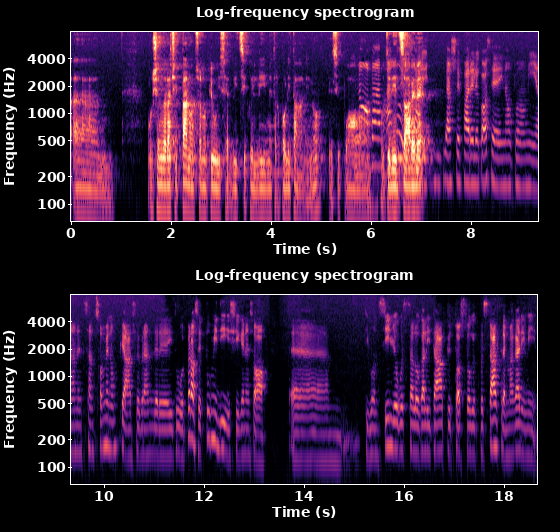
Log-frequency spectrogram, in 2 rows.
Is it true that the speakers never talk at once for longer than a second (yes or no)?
no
